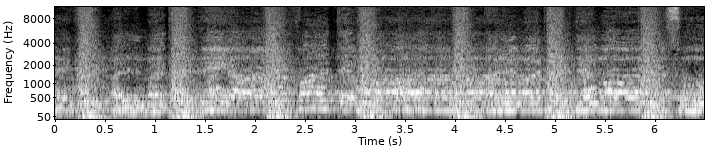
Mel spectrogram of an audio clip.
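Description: Noha backing chorus: several voices chanting a drawn-out, wordless-sounding refrain, over a low thump about once a second that keeps the beat.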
